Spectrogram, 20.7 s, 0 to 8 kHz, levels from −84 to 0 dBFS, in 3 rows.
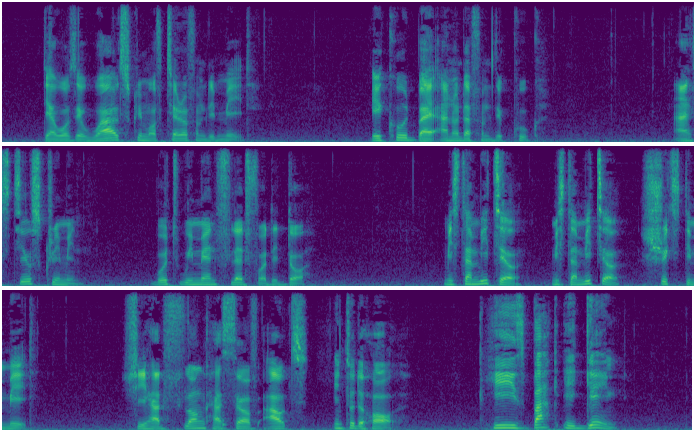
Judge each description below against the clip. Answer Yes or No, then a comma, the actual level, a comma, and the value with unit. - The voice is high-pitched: No, low, 110 Hz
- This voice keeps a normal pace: No, slow, 125 wpm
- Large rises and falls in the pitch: No, average, 4.8 semitones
